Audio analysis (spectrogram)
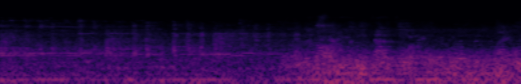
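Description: Shenzhen metro train running between stations, a steady loud rumble and rolling rail noise that swells louder partway through, with no one talking.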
